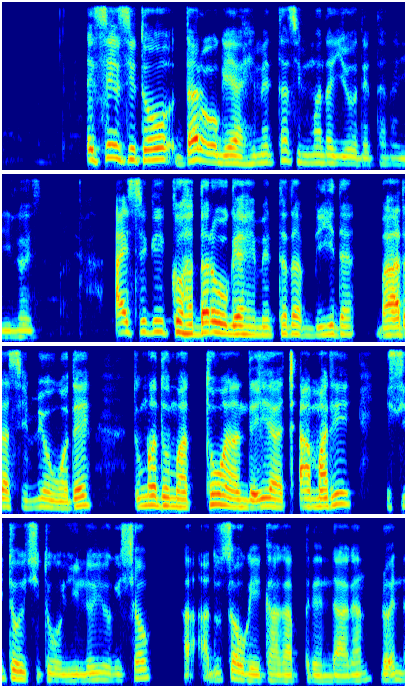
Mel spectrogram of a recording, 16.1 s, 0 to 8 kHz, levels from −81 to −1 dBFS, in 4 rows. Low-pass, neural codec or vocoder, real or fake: 7.2 kHz; codec, 24 kHz, 6 kbps, HILCodec; fake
